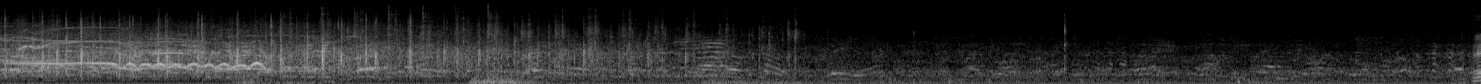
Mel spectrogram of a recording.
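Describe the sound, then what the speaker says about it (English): Crowd applause and cheering after a fight at an EFN 6 combat sports event in Bridgeway, loud dense clapping through the first half that thins and fades into scattered claps and murmur, with voices in the mix. "a round of applause for these 2 warriors."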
